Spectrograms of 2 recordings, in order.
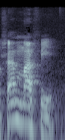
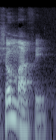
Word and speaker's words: Sean Murphy: O sea, yo digo Sean Murphy. – Y eso es bueno. – O Sean Murphy. No, o digo Sean Murphy. – Sí. – Está bien pronunciado, ¿no? – Sí.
